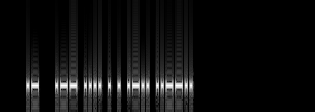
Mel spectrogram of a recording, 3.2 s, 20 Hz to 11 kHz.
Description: Morse code, heard as a keyed tone, about 50 wpm, 700 Hz. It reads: A WHEEL?
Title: Sentences from Top 1000 Words - Review Part 3 - 50wpm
